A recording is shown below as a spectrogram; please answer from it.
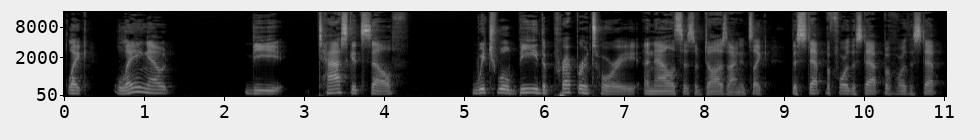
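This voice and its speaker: A man's voice: mid-range voice, a little slow. Male podcast host, soothing voice, laid-back conversational lecture delivery. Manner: relaxed, conversational, with fillers and asides. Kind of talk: casual explanatory philosophy lecture.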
